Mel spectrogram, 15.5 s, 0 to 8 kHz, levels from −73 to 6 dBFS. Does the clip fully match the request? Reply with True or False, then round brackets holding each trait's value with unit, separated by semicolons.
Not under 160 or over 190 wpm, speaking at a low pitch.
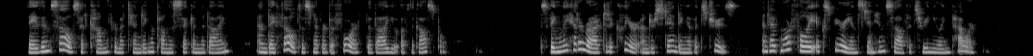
False (165 wpm; 230 Hz)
